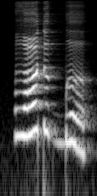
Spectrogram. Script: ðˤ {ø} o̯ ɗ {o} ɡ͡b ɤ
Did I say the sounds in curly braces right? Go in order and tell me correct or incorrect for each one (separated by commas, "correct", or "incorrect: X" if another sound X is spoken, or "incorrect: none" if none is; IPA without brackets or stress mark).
correct, incorrect: ɤ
